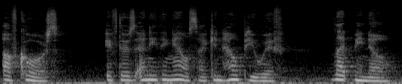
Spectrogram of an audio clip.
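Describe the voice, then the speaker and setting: A woman voicing a composed alien information broker in a video game cutscene, speaking softly and in a measured way. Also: medium pitch, a little hiss or hum, natural voice. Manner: soft-spoken, measured, quiet intensity.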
